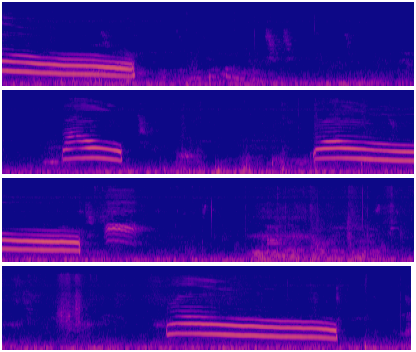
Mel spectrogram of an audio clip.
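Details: Black cat meowing loudly while circling around a person; three long, drawn-out harmonic meows, each starting high and sliding downward, spaced about every six to seven seconds, with softer brief mews and faint rustling between them.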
